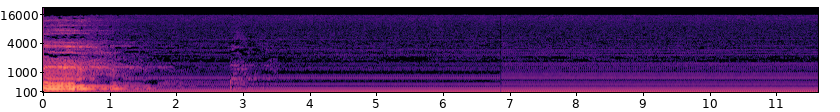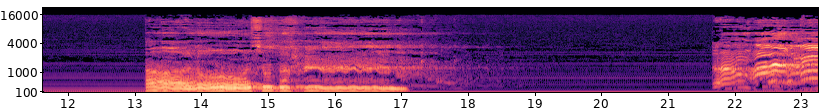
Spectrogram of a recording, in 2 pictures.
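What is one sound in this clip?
An elderly man chants melodically into a microphone, heard through loudspeakers, with long pauses between phrases.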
